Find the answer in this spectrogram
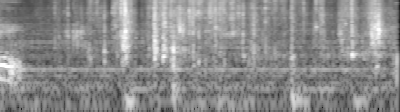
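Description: Paper and card rustling: a greeting card and envelope being slid out of a paper pocket and the pages of a spiral-bound card book being turned, in a string of short, quiet rustles.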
